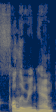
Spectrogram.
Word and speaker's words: Fotheringham: Und dann, weil du dieses, weil du dieses TH wieder hast, ne, musste immer Fotheringham. Mhm. Ich habe das wirklich die ganze Woche geübt, damit ich es hier heute ordentlich ausspreche. Mark Fotheringham.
